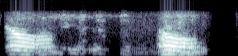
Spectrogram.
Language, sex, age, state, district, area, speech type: Assamese, female, 18-30, Assam, Lakhimpur, rural, conversation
